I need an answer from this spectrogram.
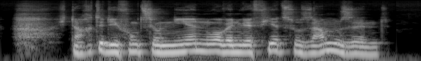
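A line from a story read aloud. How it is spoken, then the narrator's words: Mumbling. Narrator (German): nuschelte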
